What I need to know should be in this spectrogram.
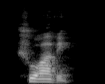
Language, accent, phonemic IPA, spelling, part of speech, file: French, France, /ʃu.ʁa.ve/, chouraver, verb, LL-Q150 (fra)-chouraver.wav
- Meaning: to nick, pinch (steal)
